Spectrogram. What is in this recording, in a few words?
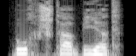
"buchstabiert", German; adjectives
